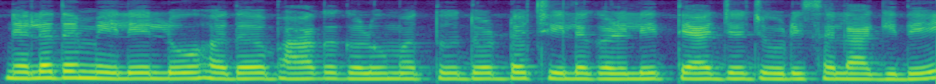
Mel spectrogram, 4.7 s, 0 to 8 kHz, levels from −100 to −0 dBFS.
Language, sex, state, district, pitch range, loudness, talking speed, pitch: Kannada, female, Karnataka, Bidar, 200-210 Hz, -15 LUFS, 115 wpm, 205 Hz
